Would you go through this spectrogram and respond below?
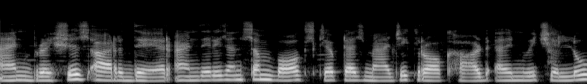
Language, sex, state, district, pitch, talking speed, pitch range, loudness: English, female, Odisha, Nuapada, 190 Hz, 195 wpm, 180-200 Hz, -17 LUFS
